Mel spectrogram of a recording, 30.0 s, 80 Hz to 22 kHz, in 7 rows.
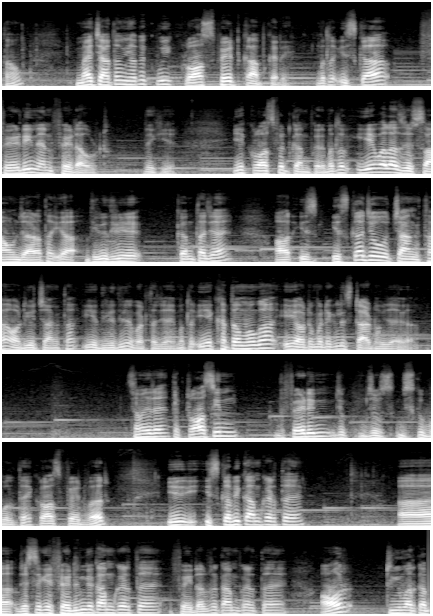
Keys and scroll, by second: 19.0 r.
